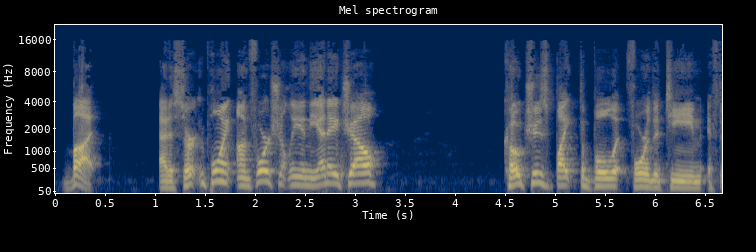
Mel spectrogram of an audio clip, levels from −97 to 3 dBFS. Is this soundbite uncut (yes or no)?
yes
